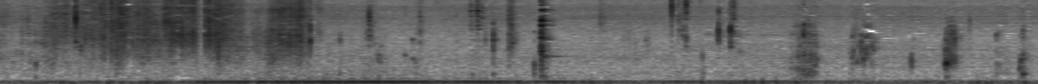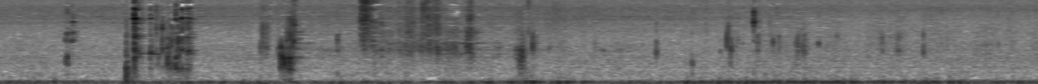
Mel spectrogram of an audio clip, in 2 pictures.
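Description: Close-miked eating sounds: chewing soft mango crepe cake with wet mouth clicks and smacks, and a sip from a glass cup. A steady low hum runs underneath.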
